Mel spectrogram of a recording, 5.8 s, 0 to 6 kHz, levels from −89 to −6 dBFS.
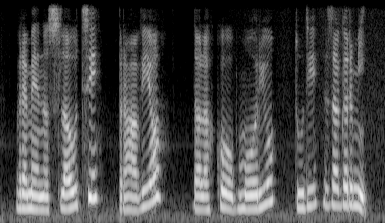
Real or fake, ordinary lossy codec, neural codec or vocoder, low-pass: real; Opus, 64 kbps; none; 5.4 kHz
